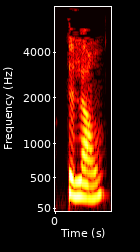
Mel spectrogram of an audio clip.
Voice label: "Allow", English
